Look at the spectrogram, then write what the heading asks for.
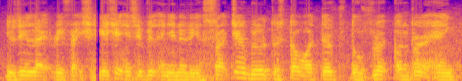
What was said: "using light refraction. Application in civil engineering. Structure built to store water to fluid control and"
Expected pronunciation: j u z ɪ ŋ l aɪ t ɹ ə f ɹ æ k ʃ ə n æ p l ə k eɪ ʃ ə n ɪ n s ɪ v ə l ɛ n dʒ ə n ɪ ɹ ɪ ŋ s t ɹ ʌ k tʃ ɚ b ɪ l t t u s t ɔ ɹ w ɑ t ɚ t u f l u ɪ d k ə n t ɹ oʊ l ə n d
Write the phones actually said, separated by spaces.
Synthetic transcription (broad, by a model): j u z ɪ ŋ l aɪ t ɹ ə f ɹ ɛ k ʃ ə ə eɪ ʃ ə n ɪ n s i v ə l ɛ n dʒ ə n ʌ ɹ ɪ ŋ s t ɹ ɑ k tʃ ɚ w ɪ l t t u s t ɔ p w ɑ t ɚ t u f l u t k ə n t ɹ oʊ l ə n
